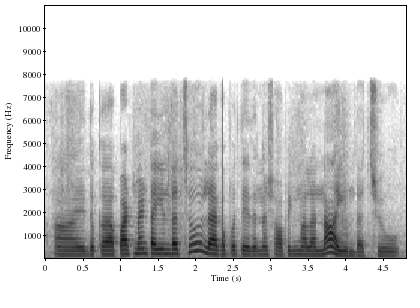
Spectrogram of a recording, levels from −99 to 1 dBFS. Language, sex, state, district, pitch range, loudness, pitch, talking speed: Telugu, female, Andhra Pradesh, Guntur, 175-215 Hz, -17 LUFS, 180 Hz, 150 wpm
